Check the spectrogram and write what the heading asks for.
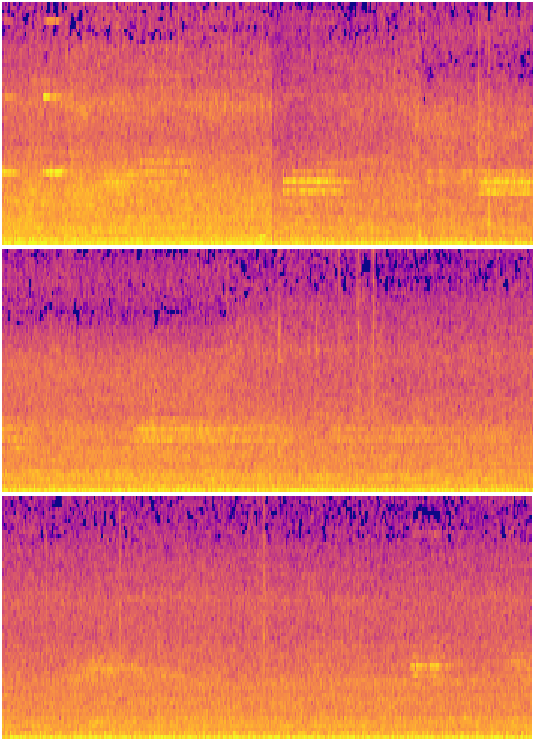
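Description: Steady street traffic noise, with a few brief high-pitched tones several times and occasional faint clicks.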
